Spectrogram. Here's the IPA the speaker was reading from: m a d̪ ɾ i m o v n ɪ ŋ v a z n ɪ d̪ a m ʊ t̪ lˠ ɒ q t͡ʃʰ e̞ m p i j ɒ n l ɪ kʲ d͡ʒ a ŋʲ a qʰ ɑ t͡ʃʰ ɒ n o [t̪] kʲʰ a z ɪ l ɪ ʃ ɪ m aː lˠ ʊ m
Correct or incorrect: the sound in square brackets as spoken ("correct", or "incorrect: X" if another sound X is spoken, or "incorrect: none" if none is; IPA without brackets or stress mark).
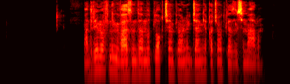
correct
